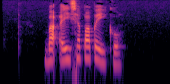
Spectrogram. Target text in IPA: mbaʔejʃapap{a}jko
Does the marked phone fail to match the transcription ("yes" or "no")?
yes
